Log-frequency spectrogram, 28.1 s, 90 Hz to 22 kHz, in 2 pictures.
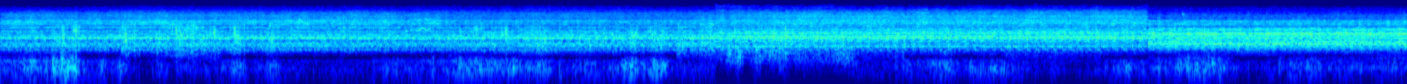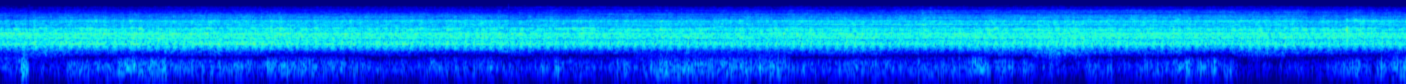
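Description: Liebherr A 314 wheeled excavator's diesel engine running steadily at idle.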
